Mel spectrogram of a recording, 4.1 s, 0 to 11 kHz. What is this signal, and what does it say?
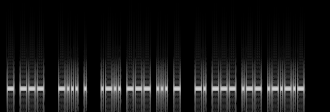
Morse code, heard as a keyed tone, about 44 wpm, 700 Hz. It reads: TO BE LOST NOW.
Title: Sentences from Top 1400 Words 45wpm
